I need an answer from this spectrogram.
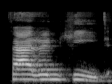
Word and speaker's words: Fahrenheit: Fahrenheit. That H is silent in Fahrenheit, and the correct spelling is A.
